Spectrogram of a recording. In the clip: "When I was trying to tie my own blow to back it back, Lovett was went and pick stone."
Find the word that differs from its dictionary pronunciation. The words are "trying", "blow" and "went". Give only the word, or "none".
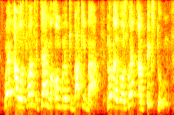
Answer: trying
